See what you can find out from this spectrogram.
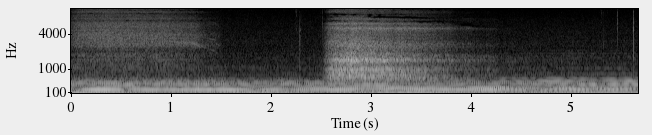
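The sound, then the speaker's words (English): A deep, cleansing breath during a guided relaxation exercise: two long, airy breath sounds separated by a brief pause, set over a steady, low, sustained musical drone. “just take a nice, deep, cleansing breath here.”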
